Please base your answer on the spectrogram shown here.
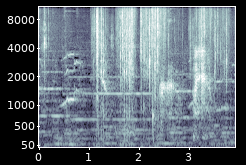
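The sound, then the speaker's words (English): An animal gnaws on wooden floorboards by a gap between them, a run of dry, scratchy cracks and splintering crunches in irregular bursts, with faint murmuring in the background. “He gnaws the wood by the space.”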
